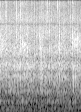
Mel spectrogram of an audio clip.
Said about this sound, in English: We call that a golf clap. Because a lot of y'all didn't like that.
